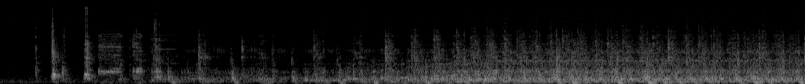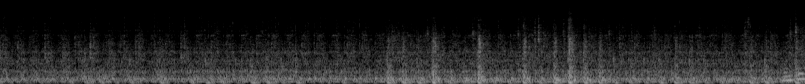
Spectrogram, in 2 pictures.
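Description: A sewing machine runs at its slowest speed in a steady, even whir with rapid mechanical ticking, starting with a few clicks and then continuing close and alone.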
